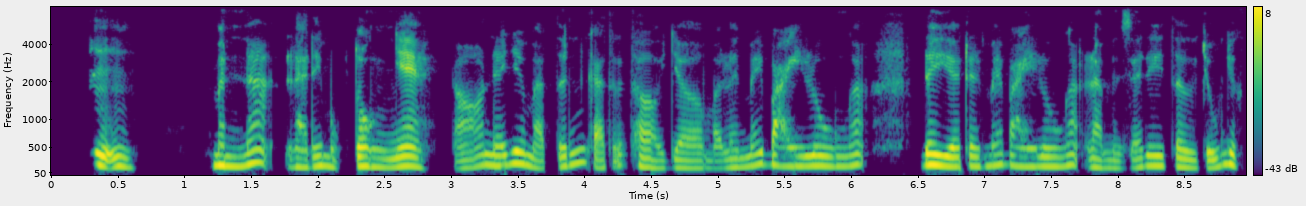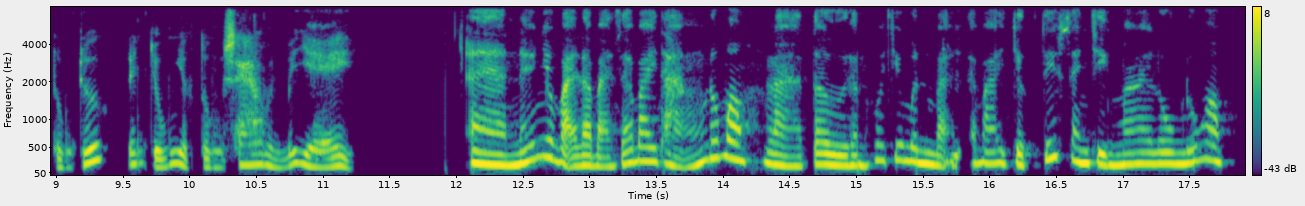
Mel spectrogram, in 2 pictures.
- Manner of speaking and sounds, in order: other background noise
- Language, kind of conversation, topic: Vietnamese, advice, Làm thế nào để giữ sức khỏe khi đi xa?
